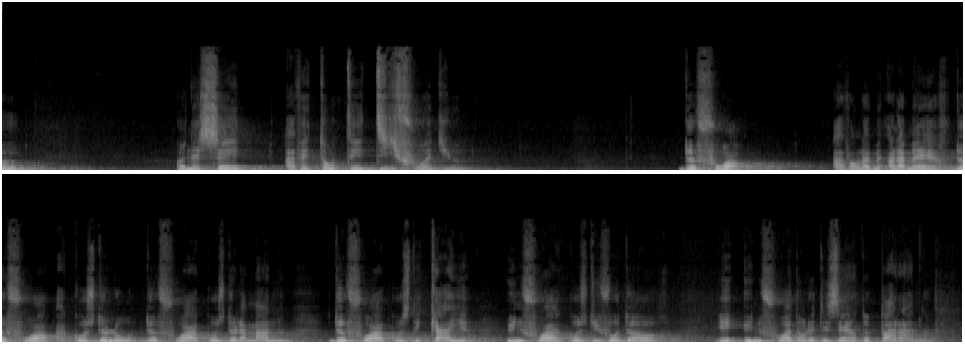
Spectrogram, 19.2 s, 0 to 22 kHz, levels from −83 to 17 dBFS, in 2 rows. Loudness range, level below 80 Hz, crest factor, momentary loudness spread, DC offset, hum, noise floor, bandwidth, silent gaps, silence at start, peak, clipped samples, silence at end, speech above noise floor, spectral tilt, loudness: 5 LU; -56 dBFS; 22 dB; 14 LU; under 0.1%; none; -62 dBFS; 16 kHz; none; 0 s; -6 dBFS; under 0.1%; 0.05 s; 36 dB; -6 dB/octave; -27 LUFS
